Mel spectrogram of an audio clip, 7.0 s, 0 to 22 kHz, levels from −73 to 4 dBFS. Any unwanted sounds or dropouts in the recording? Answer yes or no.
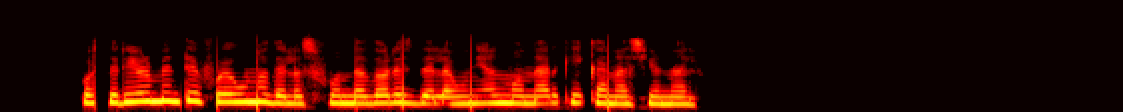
no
